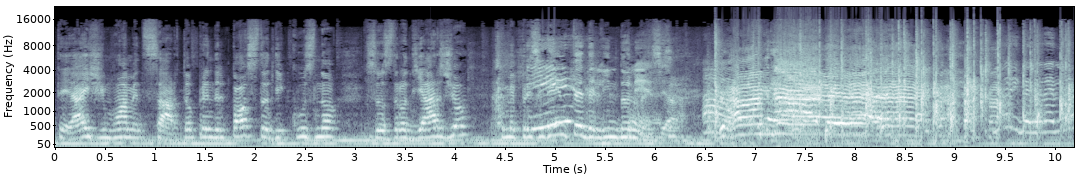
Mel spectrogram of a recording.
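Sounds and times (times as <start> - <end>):
speech: 0.0 - 10.1
applause: 6.6 - 10.1.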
